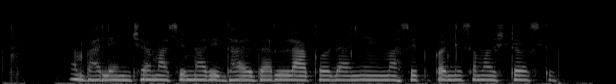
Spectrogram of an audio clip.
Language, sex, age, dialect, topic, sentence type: Marathi, female, 18-24, Varhadi, agriculture, statement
